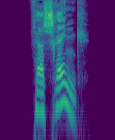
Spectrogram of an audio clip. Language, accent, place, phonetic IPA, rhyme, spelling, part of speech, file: German, Germany, Berlin, [fɛɐ̯ˈʃʁɛŋk], -ɛŋk, verschränk, verb, De-verschränk.ogg
- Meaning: 1. singular imperative of verschränken 2. first-person singular present of verschränken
